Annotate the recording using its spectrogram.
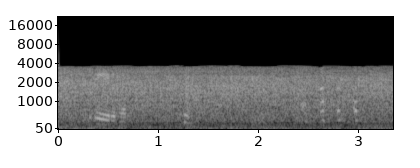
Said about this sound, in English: An applause for you. Do you like that?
